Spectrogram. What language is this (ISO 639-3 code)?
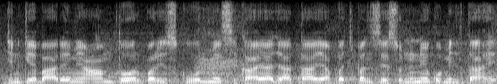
urd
